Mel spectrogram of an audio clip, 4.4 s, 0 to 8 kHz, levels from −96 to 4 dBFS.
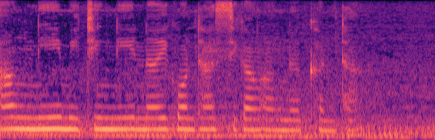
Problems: constant background noise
